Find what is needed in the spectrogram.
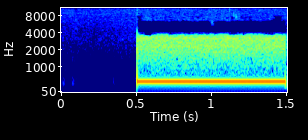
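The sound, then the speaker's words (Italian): A telephone ringing tone while a call waits to be answered: one steady, unbroken beep at a mid pitch, about a second long, heard alone with silence around it. “Ma stai chiamando Marco? Aspetta, fammi sentire se risponde.”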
